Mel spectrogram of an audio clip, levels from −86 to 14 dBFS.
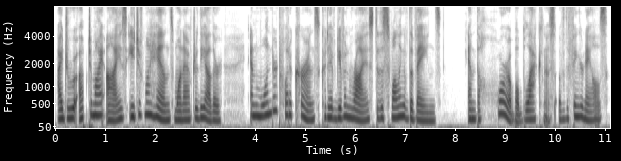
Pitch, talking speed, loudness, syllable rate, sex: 195 Hz, 190 wpm, -18 LUFS, 5.1 syllables/s, female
